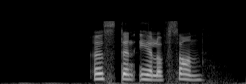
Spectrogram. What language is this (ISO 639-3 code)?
swe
